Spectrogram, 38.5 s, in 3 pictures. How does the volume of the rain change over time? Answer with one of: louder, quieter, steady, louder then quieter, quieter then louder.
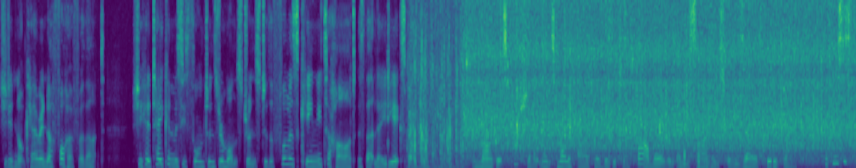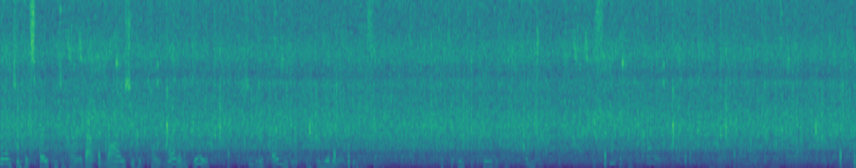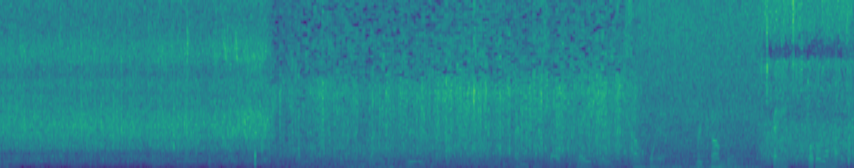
steady.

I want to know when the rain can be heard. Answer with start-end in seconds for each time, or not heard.
6.0-38.4.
